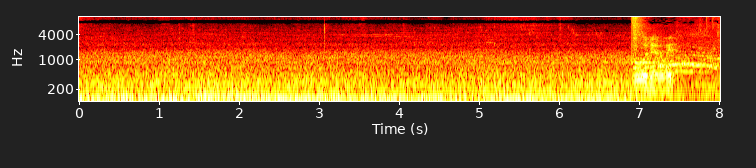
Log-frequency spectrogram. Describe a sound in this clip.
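A car rumbles along a road.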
